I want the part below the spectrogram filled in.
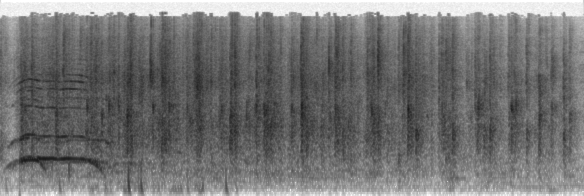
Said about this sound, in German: Herzlich willkommen hier im VIP-Raum Dänemark und einen großen Applaus bitte für unseren Kapitän, Domagoj Duvniak.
